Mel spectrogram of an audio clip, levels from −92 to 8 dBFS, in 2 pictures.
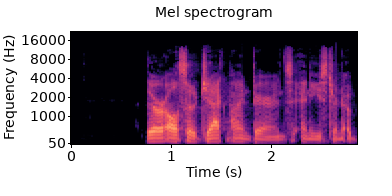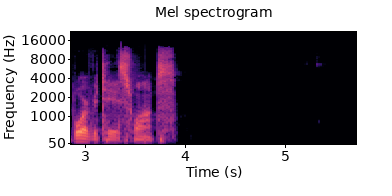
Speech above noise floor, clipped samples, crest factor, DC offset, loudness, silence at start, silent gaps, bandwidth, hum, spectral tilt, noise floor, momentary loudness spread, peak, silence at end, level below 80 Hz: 60 dB; under 0.1%; 22 dB; under 0.1%; -20 LUFS; 0.75 s; none; 13 kHz; none; -3 dB/octave; -80 dBFS; 11 LU; -2 dBFS; 1.85 s; -70 dBFS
